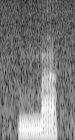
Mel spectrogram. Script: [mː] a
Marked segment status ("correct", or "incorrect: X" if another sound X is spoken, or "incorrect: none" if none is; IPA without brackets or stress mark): correct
